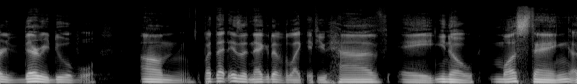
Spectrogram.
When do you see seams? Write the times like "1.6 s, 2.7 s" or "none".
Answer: 4.8 s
